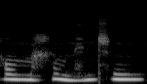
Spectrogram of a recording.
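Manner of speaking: soft unvoiced whisper, slow; whispered prompt. Real, not acted. Thinking aloud over the quiz, she whispers the prompt. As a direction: whisper the words while thinking.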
